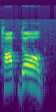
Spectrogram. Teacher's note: in the final group, we have a voiceless stop followed by a voice stop. We have top dog, voiceless, followed by da, pa, voiceless, followed by da, which is voiced.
